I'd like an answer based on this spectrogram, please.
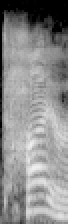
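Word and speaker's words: Týr: So yeah, the next one was a band that she she mentioned called Tire. I believe that's how you pronounce it. T YR.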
